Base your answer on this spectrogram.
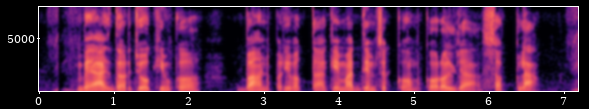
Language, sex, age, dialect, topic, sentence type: Bhojpuri, male, 18-24, Western, banking, statement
